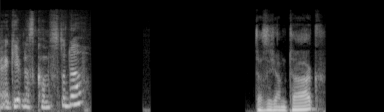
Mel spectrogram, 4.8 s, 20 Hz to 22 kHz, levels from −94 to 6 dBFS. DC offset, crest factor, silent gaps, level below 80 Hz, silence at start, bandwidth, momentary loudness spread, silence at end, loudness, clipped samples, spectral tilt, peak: under 0.1%; 18 dB; 1.13-1.78 s, 1.88-3.06 s; -50 dBFS; 0 s; 13 kHz; 8 LU; 0.75 s; -21 LUFS; under 0.1%; -6.5 dB/octave; -6 dBFS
